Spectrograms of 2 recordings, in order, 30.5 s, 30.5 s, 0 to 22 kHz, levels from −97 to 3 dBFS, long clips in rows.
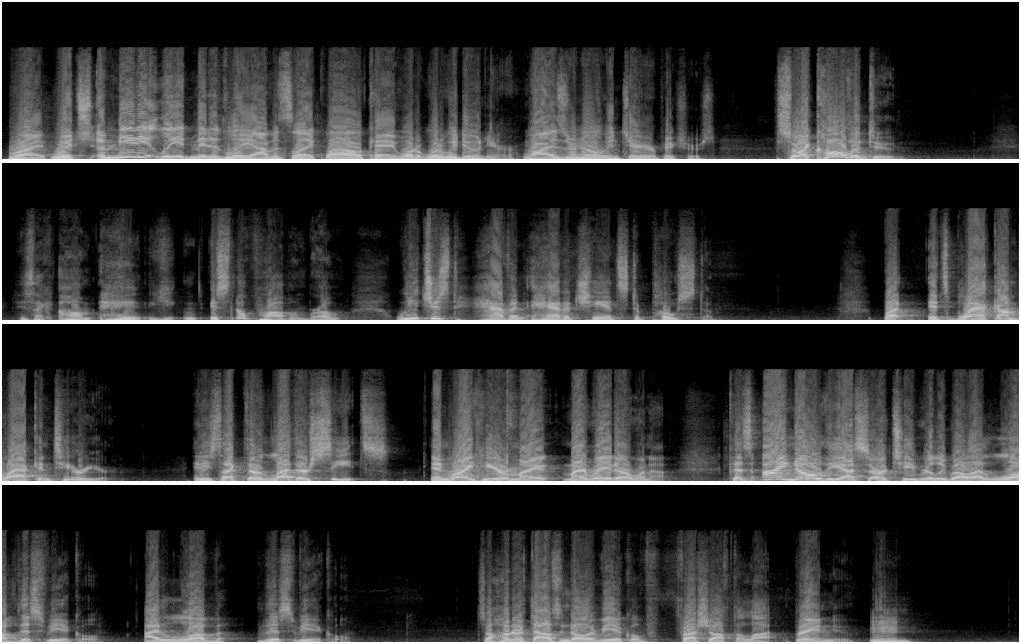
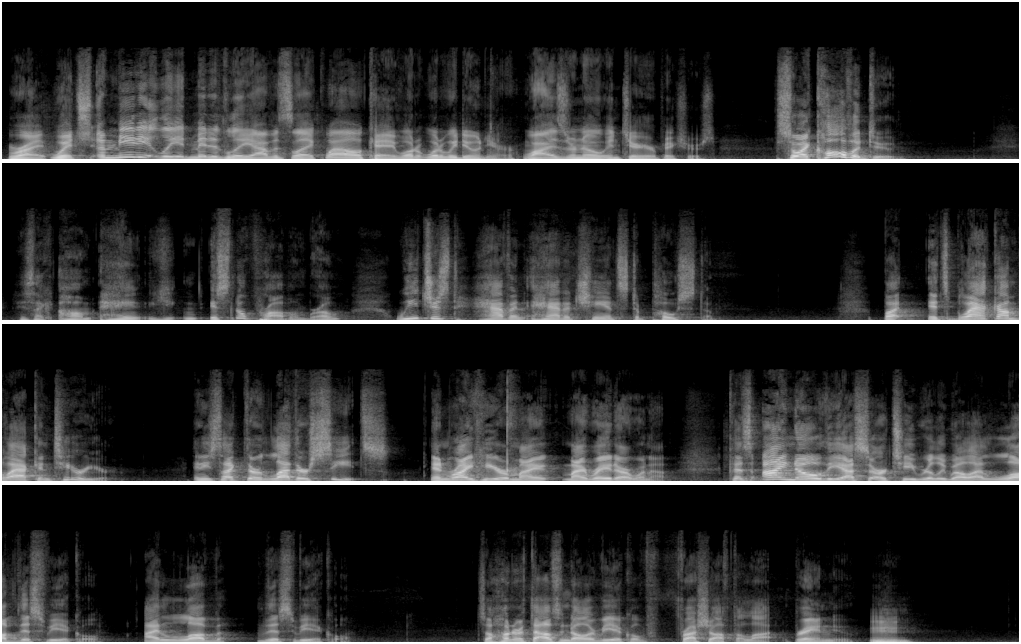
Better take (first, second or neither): second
